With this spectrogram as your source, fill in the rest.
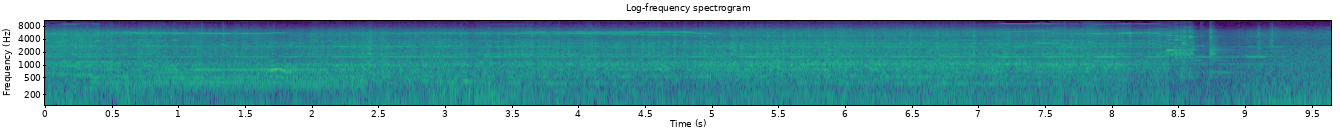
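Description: A railroad crossing bell rings.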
